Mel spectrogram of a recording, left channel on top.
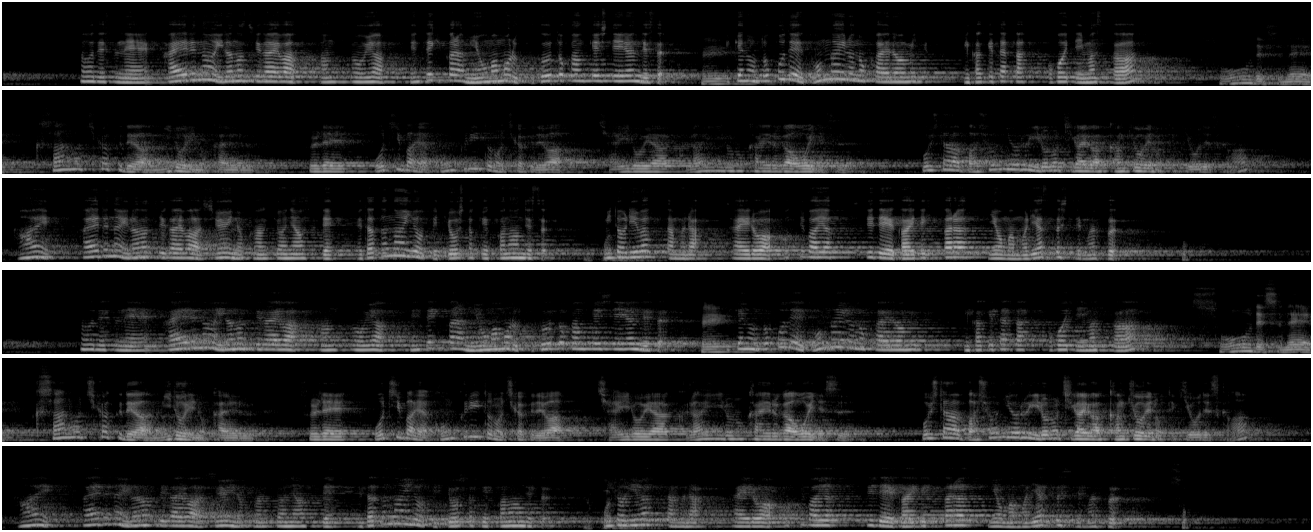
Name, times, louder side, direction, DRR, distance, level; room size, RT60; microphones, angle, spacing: voice 1, 0.8-3.8 4.1-6.6 7.3-9.2 9.7-11.4 26.3-26.7 27.0-31.5 32.2-33.1 33.5-33.9 34.2-34.5 34.8-37.3, left 2 dB, 75° left, 8 dB, 1.7 m, -30 dB
voice 2, 7.0-7.4 11.9-15.7 16.2-21.6 22.3-25.6 32.0-32.5, right 2 dB, 55° right, 8 dB, 1.2 m, -34 dB
28.5 x 19.5 x 5.7 m, 2.6 s
head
